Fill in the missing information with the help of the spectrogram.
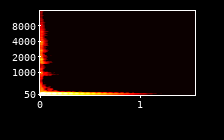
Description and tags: This pack samples a Middle-Eastern hand drum called an Udu. To achieve a stereo effect, two drums of different pitches were assigned to the left and right channels. Recorded articulations include a low open tone, a high open tone, a strike on the drum's shell, and a pitch bend. You can also find seperately a basic rhythm loop if you browse my other uploaded files. Feedback is welcome and appreciated. Enjoy!
acoustic, drum, hand, middle-east, percussion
